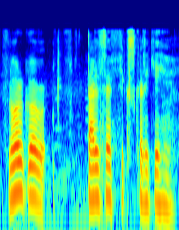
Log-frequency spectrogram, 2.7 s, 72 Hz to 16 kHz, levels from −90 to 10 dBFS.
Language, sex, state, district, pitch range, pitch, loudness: Hindi, male, Arunachal Pradesh, Longding, 125-160 Hz, 145 Hz, -18 LUFS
